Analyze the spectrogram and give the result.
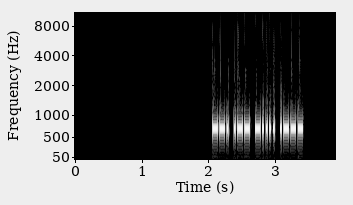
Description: Morse code, heard as a keyed tone, about 46 wpm, 700 Hz. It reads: GW6J
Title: DXCC-100 Call Signs - 4 Characters - Repeated 3x - 45wpm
